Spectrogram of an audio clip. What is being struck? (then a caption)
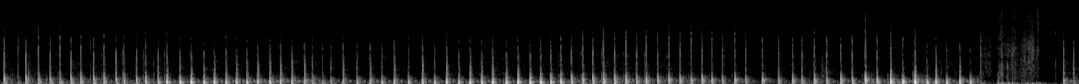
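Hard-shell headphone case. Fingertips tap rapidly and steadily on the surface of a large, hollow, black JBL hard-shell headphone case, producing about 89 quick, dull, low hollow knocks with almost no ring. The tapping stops near the end, followed by a brief soft rustle.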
